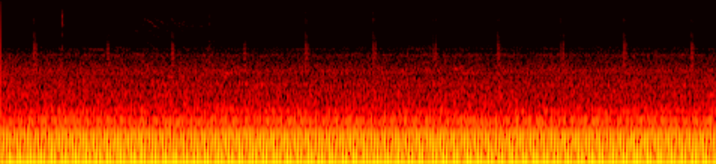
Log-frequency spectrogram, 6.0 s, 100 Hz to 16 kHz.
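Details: 2000 Nissan Altima, an old car owned since 2010, while driving. A deep, throaty rumble with a rapid steady pulse, far too loud for a small car, from an exhaust leak at the braided flex pipe, before repair.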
